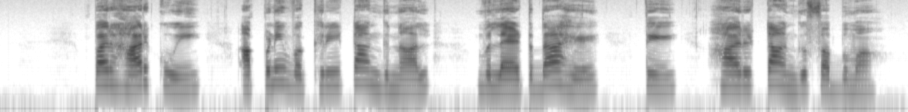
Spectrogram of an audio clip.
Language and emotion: Punjabi, neutral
